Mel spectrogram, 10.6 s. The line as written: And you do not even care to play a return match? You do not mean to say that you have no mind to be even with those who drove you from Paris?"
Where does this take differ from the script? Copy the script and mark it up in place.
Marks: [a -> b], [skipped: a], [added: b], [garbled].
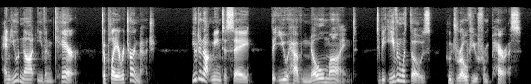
And you [skipped: do] not even care to play a return match? You do not mean to say that you have no mind to be even with those who drove you from Paris?"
